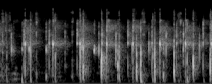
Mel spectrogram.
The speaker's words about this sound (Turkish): Yok mu bir alkış? Var mı bir alkış? Var mı bir alkış?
